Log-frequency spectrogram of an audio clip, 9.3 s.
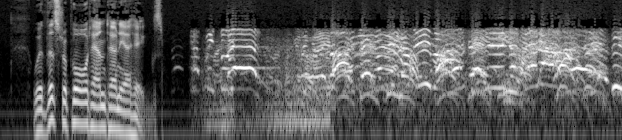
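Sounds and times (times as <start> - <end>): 
speech: 0.5 - 2.5
street crowd chanting in protest: 2.8 - 9.3.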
